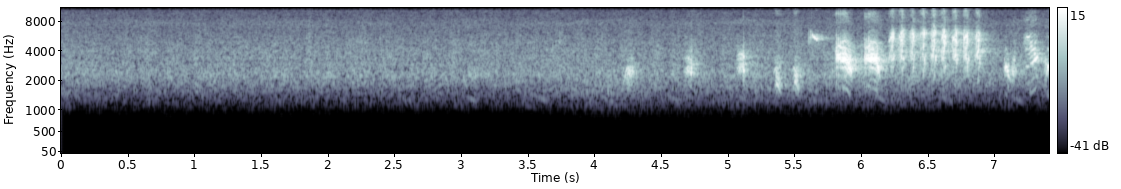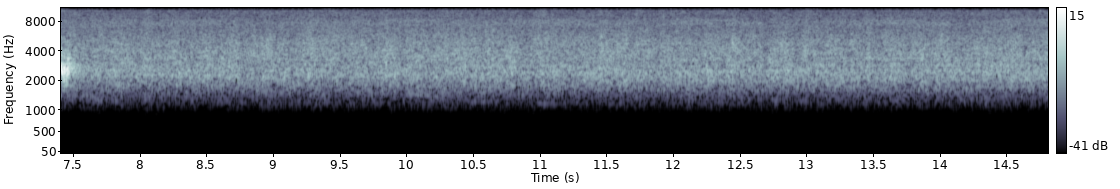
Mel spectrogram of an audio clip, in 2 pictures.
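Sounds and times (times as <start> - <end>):
Acrocephalus orientalis singing: 4.2 - 7.5.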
